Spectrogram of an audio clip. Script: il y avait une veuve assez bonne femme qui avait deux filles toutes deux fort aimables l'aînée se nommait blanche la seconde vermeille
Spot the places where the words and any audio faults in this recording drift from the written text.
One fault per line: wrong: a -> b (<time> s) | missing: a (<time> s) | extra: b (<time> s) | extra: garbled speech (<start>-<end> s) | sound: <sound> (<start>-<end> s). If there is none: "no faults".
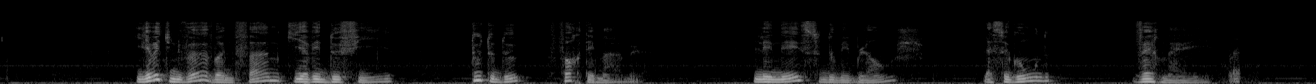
missing: assez (2.1 s)
sound: laugh (12.3-12.4 s)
